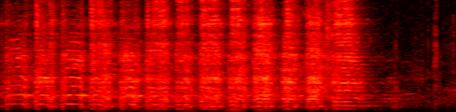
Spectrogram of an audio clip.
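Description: A person imitating a turkey's gobble: a rapid warbling trill lasting nearly two seconds that stops shortly before the end.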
